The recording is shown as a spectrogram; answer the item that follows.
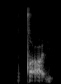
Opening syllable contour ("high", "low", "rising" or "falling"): falling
